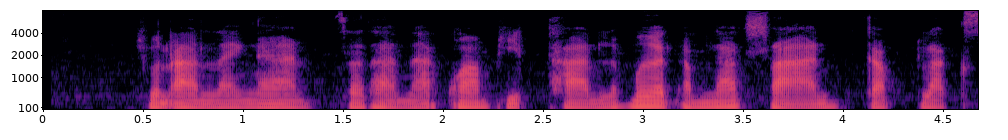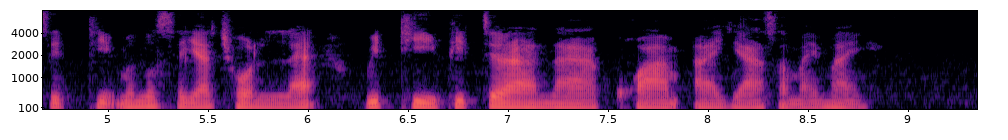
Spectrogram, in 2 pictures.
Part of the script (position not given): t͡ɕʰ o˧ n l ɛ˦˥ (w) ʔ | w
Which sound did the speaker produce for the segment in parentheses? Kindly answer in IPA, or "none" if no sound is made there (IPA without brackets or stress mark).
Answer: none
